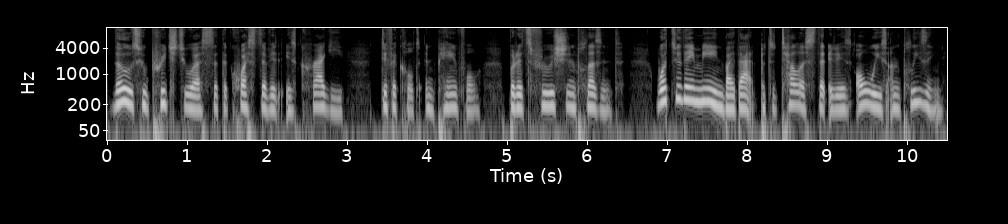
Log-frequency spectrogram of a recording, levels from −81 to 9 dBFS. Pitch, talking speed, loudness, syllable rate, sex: 180 Hz, 195 wpm, -20 LUFS, 4.9 syllables/s, female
